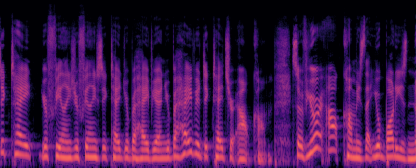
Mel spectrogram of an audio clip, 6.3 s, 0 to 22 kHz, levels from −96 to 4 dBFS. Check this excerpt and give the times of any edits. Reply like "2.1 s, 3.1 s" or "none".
none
